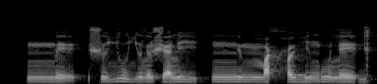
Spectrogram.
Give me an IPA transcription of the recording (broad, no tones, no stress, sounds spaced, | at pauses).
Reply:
mː e | ʃ ø ʎ u ʎ ɯ l ø ʃ æ l i | nː y mː ɑ x ħ y ɦ i m u l e ɡ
